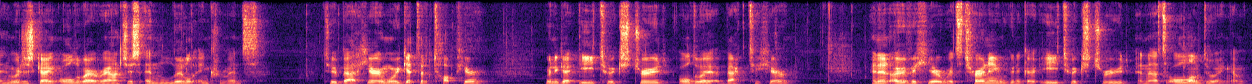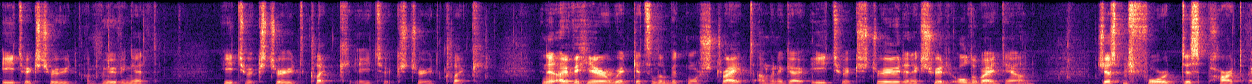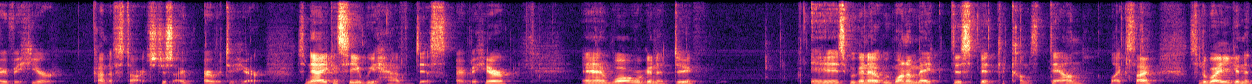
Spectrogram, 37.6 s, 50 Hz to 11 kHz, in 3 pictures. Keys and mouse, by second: 1.2 e, 2.0 e, 3.2 e, 5.8 e, 9.7 e, 10.7 e, 11.9 e, 14.1 e, 15.9 e, 18.6 e, 21.2 e, 28.7 z, 28.9 click, 29.0-37.5 middle drag, 36.8 KP_3, 37.3 KP_1.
